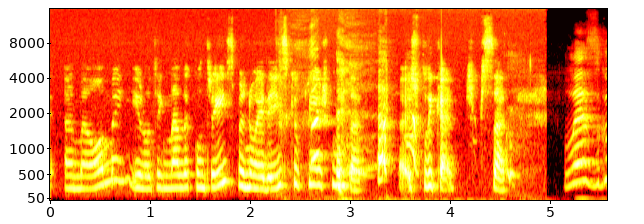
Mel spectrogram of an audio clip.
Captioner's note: laughs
